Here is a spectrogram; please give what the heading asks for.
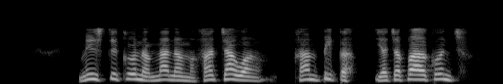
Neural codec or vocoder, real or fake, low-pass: codec, 16 kHz, 1 kbps, FunCodec, trained on Chinese and English, 50 frames a second; fake; 5.4 kHz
